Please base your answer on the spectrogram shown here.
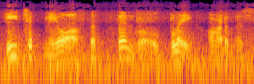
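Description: An actor playing a confident, shrewd amateur detective in a 1940s radio drama, with a wry and persuasive manner. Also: male voice, medium pitch, huge pitch swings, normal speed. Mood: explanatory. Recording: muffled, noisy 1940s radio recording.

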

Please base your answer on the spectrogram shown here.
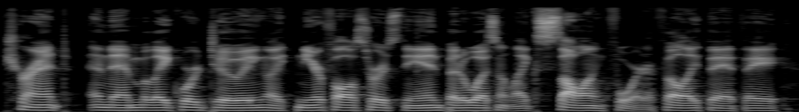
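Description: Deep, bright-voiced man chatting. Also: little pitch movement, a little fast, clean tone. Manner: rambling, says "like" constantly. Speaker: panelist on a wrestling review show. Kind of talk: casual chat.

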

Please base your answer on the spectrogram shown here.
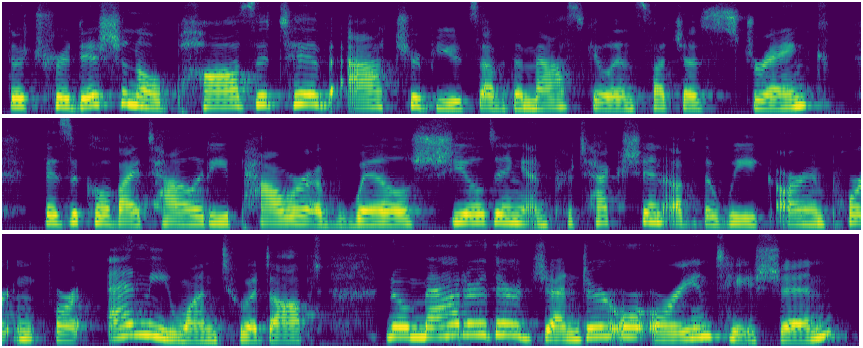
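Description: A woman hosting a casual podcast chat, reading card passages slowly between affirming, chatty remarks. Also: mid-range voice. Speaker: podcast host reading oracle cards.

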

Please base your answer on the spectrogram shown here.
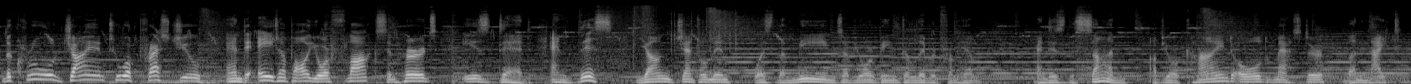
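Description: A man's voice: lowish voice, unhurried, lightly acted. Man voicing a gracious, commanding storybook fairy lady. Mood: proclaiming. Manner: formal, stately, benevolent. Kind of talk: storybook character dialogue. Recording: music under the voice.

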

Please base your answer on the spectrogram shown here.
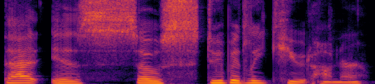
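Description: A woman's voice: fairly low pitch, slow, dry recording, studio quality. A woman playing a tough, blunt, regretful woman of the space underworld, confrontational, in a sci-fi audio drama. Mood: wry.

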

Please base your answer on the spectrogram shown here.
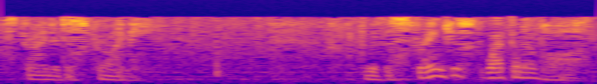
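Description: An actor playing a desperate, panic-stricken man afraid of the dark, with halting, anguished delivery in a 1950s radio drama. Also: lowish voice, sing-song. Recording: noisy, phone-like old radio recording.

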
